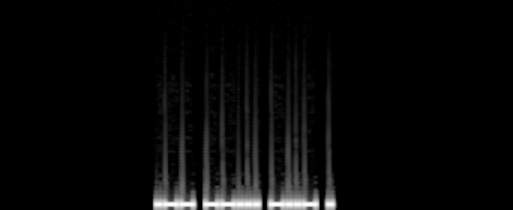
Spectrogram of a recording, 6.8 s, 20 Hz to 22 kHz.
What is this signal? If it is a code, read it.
Morse code, heard as a keyed tone, about 22 wpm, 700 Hz. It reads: W7XE
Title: USA Call Signs - 4 Characters - Repeated 3x - 22wpm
